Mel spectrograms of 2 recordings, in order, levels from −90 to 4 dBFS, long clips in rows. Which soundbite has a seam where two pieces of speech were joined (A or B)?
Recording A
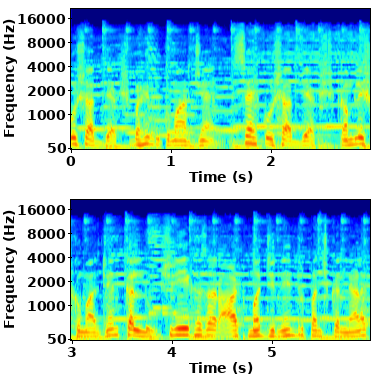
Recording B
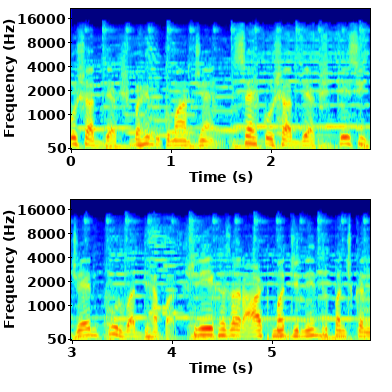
B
